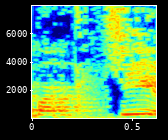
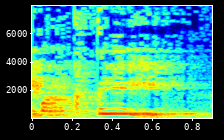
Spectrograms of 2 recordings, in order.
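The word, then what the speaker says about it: भक्ति: a palavra sânsica assim, ele falava é bacti. Ele fala não é bacti, é bacti. Eu não consegui entender a nuança de um tatal e um t e um t dental.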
